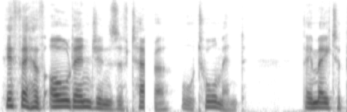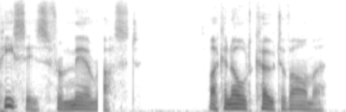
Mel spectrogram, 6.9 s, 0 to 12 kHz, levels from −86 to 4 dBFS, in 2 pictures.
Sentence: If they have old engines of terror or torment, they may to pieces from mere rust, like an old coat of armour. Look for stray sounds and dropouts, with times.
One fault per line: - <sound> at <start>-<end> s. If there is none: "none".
- dropout at 1.4-1.5 s
- dropout at 4.4-4.5 s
